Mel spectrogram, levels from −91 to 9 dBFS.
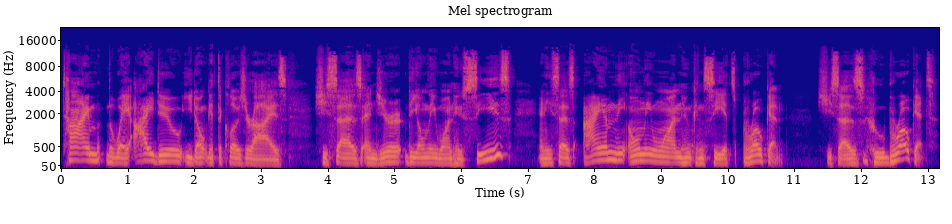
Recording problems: none

